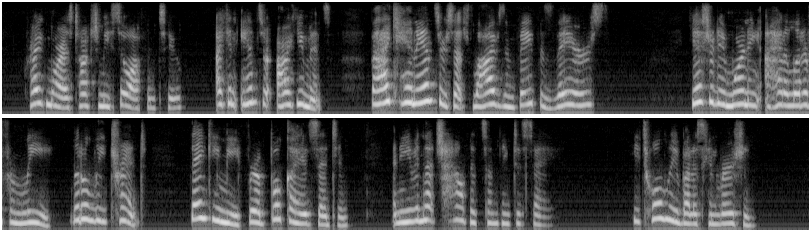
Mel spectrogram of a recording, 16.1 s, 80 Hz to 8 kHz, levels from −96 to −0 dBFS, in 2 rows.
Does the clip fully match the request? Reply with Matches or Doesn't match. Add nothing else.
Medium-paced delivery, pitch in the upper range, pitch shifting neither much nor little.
Doesn't match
